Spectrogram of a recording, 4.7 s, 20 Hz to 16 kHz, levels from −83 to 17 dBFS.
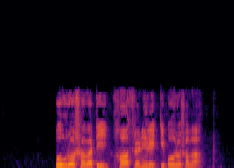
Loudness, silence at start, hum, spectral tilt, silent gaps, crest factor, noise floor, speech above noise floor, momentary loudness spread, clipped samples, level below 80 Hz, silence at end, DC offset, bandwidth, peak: -16 LUFS; 1.1 s; none; -4 dB/octave; none; 16 dB; -72 dBFS; 56 dB; 7 LU; under 0.1%; -62 dBFS; 0.65 s; under 0.1%; 8 kHz; -2 dBFS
